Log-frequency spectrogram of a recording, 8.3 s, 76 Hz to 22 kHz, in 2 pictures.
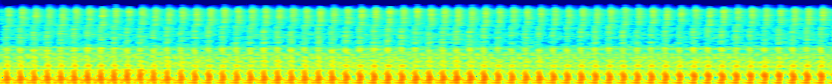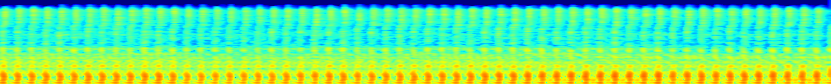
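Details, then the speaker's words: Villiers single-cylinder engine driving a 2-inch ASM diaphragm sludge pump via reduction gearbox, with a carburetor found in the shed; chugging about 214 beats a minute with an uneven loping rhythm, a little out of tune. "so I'll fire it up and show you it working so the engine is a little bit out of tune"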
